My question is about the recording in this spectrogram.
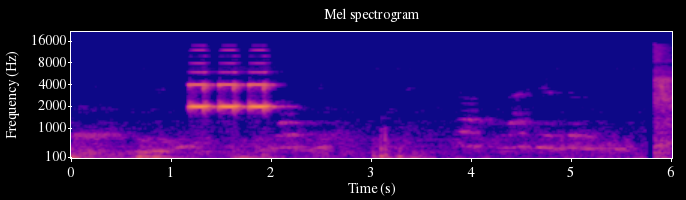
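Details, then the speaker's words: Eufy RoboVac 11 robot vacuum: a quick run of short, shrill beeps, four beeps, the error code for a stuck brush, though no visible obstruction on the brush. "it's making a lot of beeping noises and if you count them it's four beeps which tells us that this brush is stuck"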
